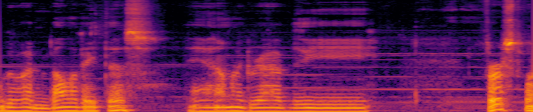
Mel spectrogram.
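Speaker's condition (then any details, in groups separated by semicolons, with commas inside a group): No condition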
